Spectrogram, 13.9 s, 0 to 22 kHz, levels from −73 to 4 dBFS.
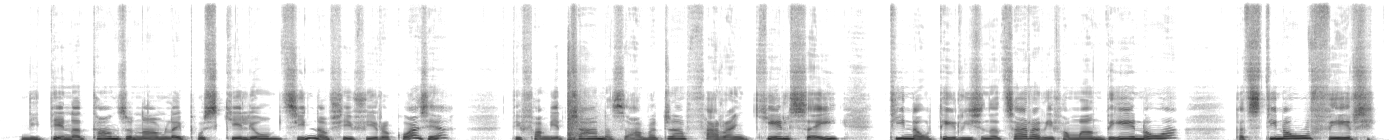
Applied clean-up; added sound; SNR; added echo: none; Microwave oven; 6 dB; none.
